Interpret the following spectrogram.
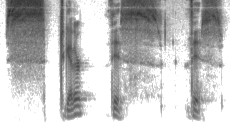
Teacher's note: open I and you make a short sound I this and the S is a true s there's no voice there's no vibration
